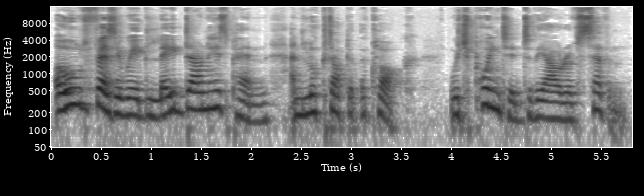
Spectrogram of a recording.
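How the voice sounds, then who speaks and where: A woman reading literary fiction as an audiobook narrator, with expressive scripted delivery. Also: on the low side, a little slow.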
